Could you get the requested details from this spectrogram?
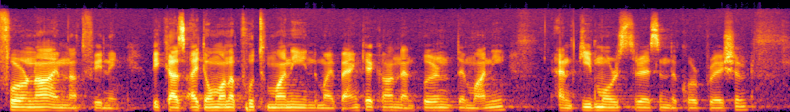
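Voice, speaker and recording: A man with a non-native accent talks at a moderate pace in a fairly low pitch, his intonation monotone and flat. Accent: foreign. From Iran. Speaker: biotech startup founder. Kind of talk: panel discussion.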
